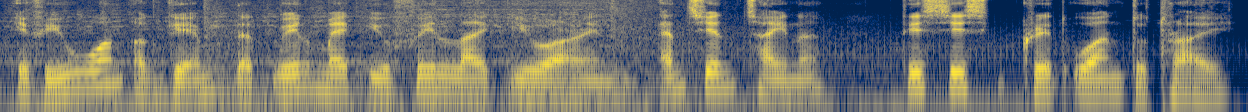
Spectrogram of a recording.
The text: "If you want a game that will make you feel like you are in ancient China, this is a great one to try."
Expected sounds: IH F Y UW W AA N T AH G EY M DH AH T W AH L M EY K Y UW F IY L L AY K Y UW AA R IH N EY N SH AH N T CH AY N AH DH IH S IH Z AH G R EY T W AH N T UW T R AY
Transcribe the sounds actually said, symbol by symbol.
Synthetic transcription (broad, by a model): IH F Y UW W AA N T AH G EY M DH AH T W AH L M EY K Y UW F IY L L AY K Y UW AA R IH N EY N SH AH N CH AY N AH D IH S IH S G R EY T W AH N T UW T R AY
